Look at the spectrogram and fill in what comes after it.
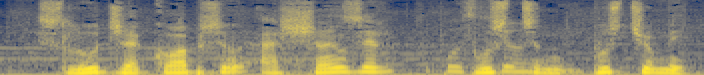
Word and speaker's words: Slud Jacobson Achanzer Pustilnik: Estamos aqui com a Rebeca, por favor, me ajude a pronunciar seu nome. Rebeca... – Slud Jacobson Achanzer Pustilnik. – Slud Jacobson Achanzer Pustilnik. – Isso.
